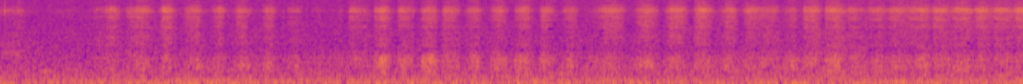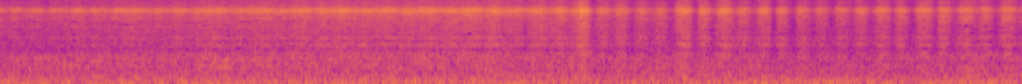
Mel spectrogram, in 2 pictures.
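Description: Pencil scratching on paper in rapid back-and-forth shading strokes, darkening a solid band, growing louder after the first few seconds.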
